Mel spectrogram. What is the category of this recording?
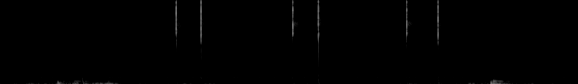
Soundscapes > Other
